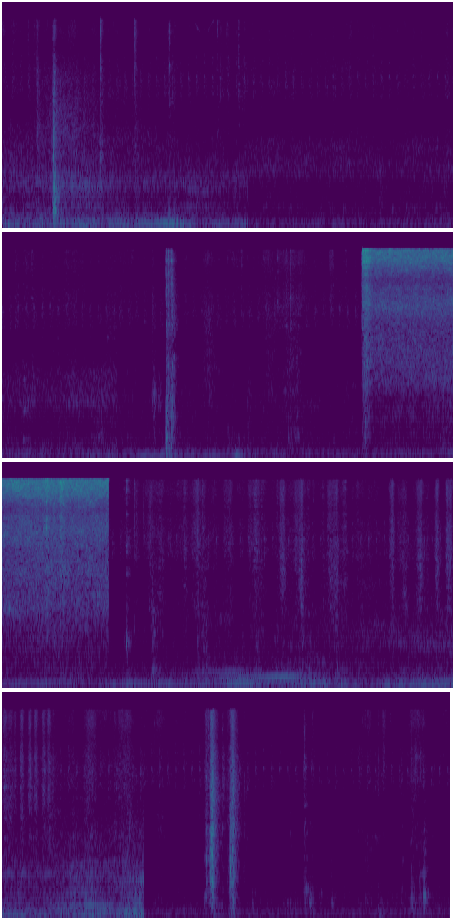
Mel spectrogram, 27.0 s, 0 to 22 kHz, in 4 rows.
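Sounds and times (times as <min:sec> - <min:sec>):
aerosol spray can hissing: 0:12.2 - 0:15.2
rustling and handling noise: 0:15.2 - 0:24.0.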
